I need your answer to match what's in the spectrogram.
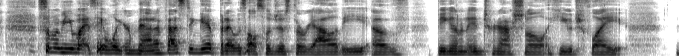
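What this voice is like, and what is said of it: Slightly nasal, congested voice. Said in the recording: “You can probably hear my voice sounds a little nasally. I'm getting over a cold”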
